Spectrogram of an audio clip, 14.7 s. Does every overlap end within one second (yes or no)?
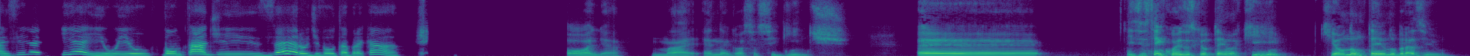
yes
